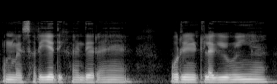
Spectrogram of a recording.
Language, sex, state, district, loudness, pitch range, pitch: Hindi, male, Uttar Pradesh, Shamli, -16 LUFS, 110-115 Hz, 110 Hz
